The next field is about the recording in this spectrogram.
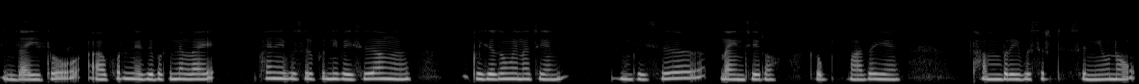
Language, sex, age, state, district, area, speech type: Bodo, female, 18-30, Assam, Udalguri, urban, spontaneous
